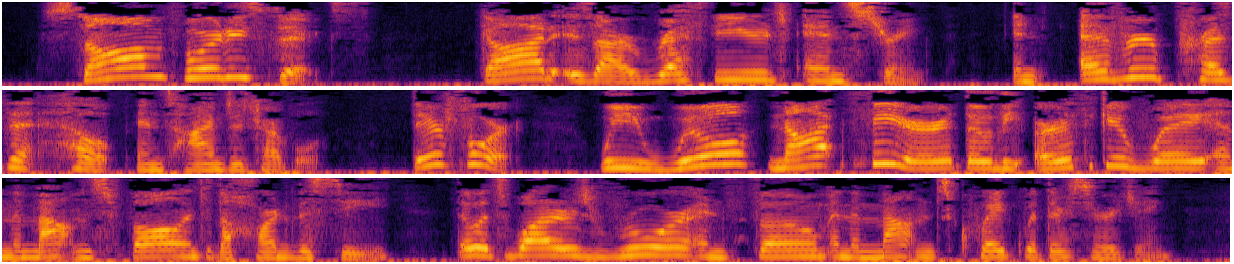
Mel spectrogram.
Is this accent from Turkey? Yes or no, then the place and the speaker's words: no; the South, United States; I'm from the South, and when I say the word so, I can spread it out over 3 or 4 syllables, and I also say it a lot.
